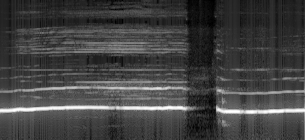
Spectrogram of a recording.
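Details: Alaskan malamute pet singing along with an ambulance siren: long, steady, even-pitched howls with rich harmonics, one held about four seconds, a brief silent gap, then another sustained tone.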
